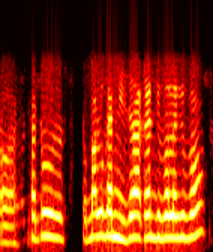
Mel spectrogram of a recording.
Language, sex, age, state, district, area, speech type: Assamese, female, 45-60, Assam, Dhemaji, rural, conversation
